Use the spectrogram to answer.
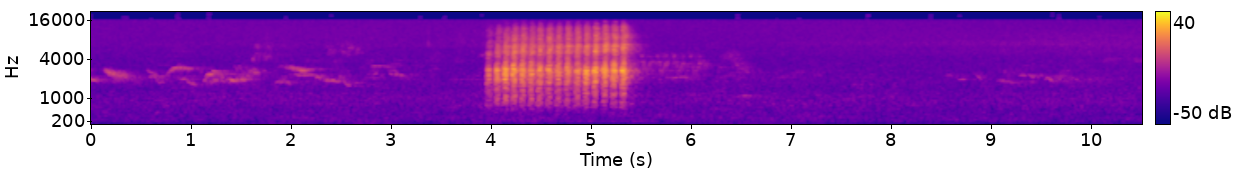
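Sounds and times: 
Eurasian magpie Pica pica chattering: 0:04.0 - 0:05.7.

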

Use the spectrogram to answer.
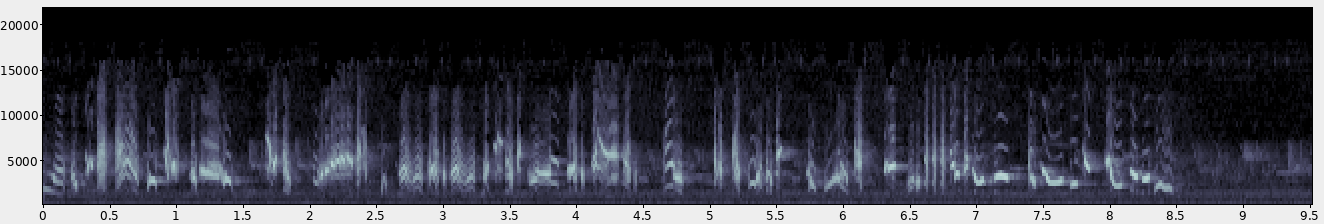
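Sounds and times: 
Eurasian blackcap Sylvia atricapilla singing a fast rambling warble: 0:00.0 - 0:09.5.

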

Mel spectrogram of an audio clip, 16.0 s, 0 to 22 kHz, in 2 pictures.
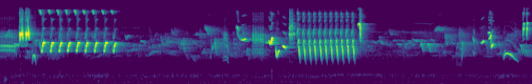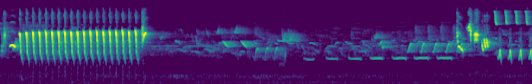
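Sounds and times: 
common nightingale Luscinia megarhynchos song: 0:00.0 - 0:15.9.

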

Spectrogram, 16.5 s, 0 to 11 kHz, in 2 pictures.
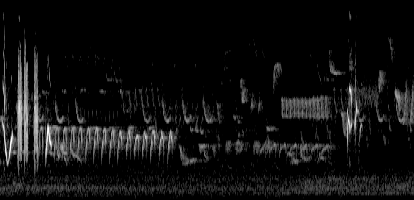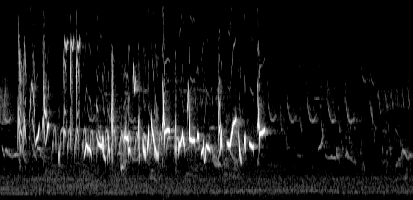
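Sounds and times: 
Eurasian blackcap Sylvia atricapilla warbling song: 0:00.0 - 0:03.4, 0:08.3 - 0:13.6.

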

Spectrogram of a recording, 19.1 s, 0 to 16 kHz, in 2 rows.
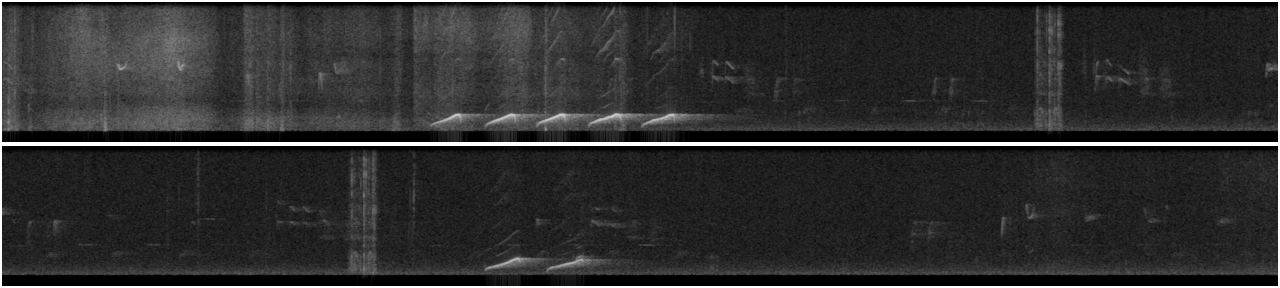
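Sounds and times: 
Eurasian nuthatch, Sitta europaea, calling: 0:02.3 - 0:05.4, 0:13.2 - 0:14.2.

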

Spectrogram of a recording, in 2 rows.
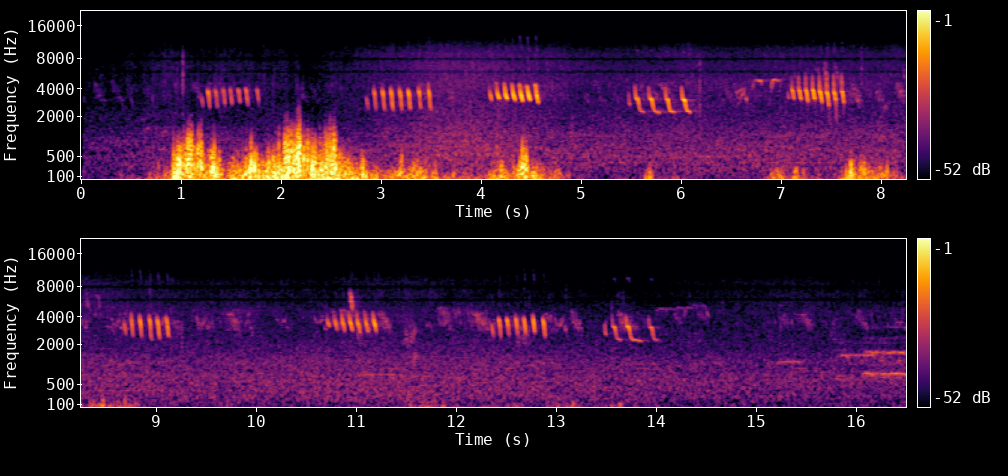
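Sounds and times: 
bird chirps: 0:00.2 - 0:04.6, 0:05.5 - 0:09.9, 0:10.6 - 0:14.6
European greenfinch Chloris chloris giving twittering trills: 0:01.1 - 0:04.6, 0:05.5 - 0:09.9, 0:10.6 - 0:14.5.

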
